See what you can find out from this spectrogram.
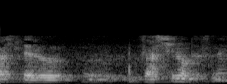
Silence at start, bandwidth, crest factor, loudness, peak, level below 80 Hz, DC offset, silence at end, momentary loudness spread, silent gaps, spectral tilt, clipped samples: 0 s; 4 kHz; 20 dB; -28 LUFS; -8 dBFS; -78 dBFS; under 0.1%; 0 s; 13 LU; none; -9 dB/octave; under 0.1%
